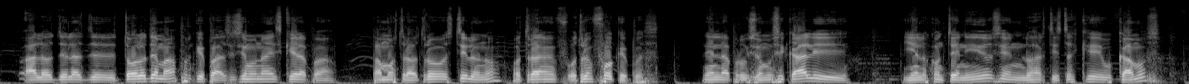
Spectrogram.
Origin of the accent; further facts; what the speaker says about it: Bogotá, Colombia; born there; pues mira, yo nací en Bogotá, ¿cierto?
